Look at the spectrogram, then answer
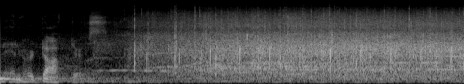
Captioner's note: audience applauds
